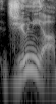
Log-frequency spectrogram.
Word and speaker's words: Jxnior: His name is Jxnior, but spelled with an X instead of the U.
